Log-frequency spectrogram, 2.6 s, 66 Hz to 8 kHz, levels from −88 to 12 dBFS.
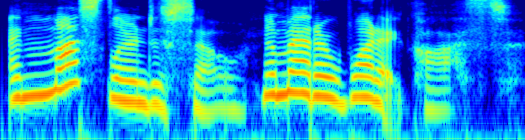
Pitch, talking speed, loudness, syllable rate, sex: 265 Hz, 230 wpm, -16 LUFS, 4.5 syllables/s, female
